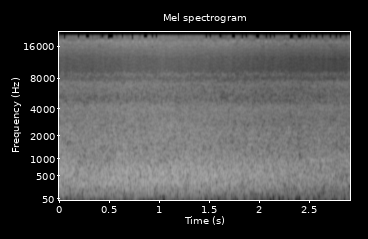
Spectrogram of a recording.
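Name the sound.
ocean waves breaking on a beach in El Salvador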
